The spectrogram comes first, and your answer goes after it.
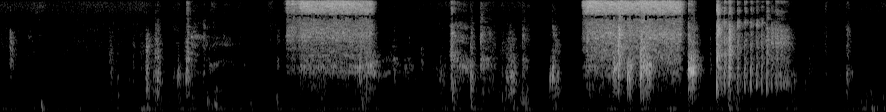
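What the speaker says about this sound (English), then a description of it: "I'm going to spray both of these so that they can tack them down." Two long bursts of hissing spray from a can of embroidery adhesive, each lasting about a second, with soft handling noises and a low hum in between.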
